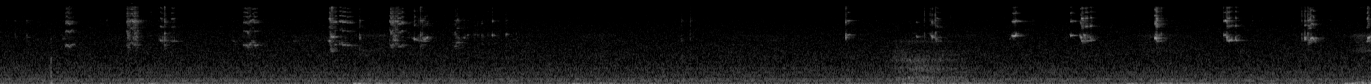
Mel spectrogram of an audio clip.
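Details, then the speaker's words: Bakelite phone rotary dial with severe corrosion and possibly a failed spring: irregular high-pitched squeaks and chirps in short bursts as the dial turns and returns; badly squeaking dial, cause suspected, not confirmed. "can you hear it squeaky it's very very bad all right"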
